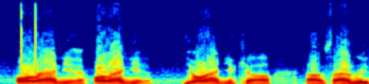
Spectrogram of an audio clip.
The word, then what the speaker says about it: Oranje: I'm trying to say Oranje. So I know in Dutch, orange is spelled with a J, and I wanted to say it the Dutch way.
